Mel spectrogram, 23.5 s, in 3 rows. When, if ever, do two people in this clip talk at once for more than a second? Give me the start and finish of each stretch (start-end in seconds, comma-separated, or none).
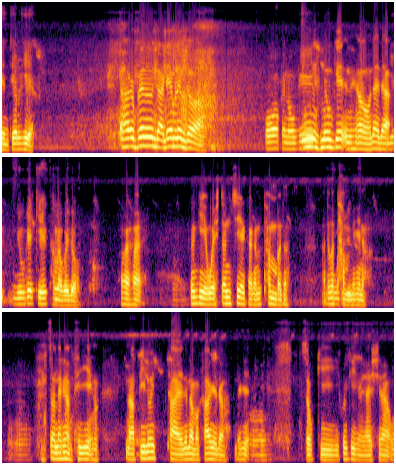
none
